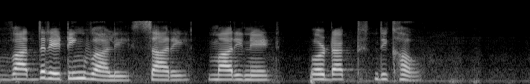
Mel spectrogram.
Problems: background sounds at intervals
